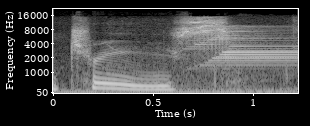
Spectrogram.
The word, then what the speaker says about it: tree: We are among the trees. Exactly, the trees.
